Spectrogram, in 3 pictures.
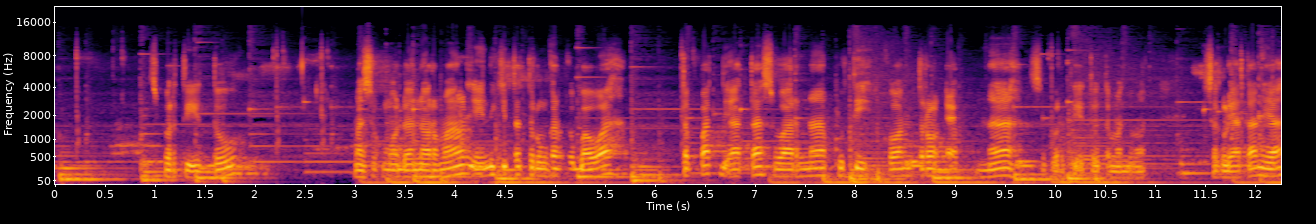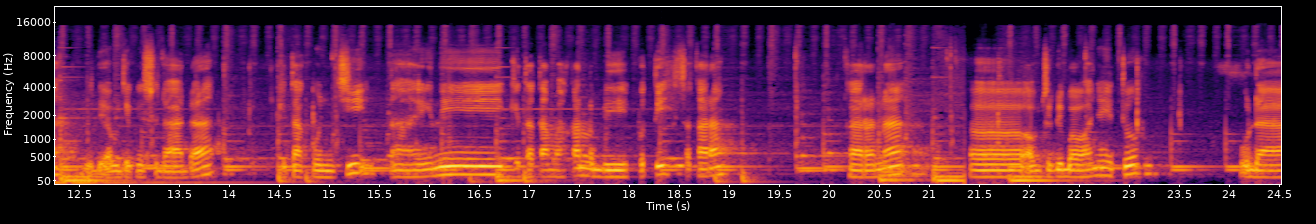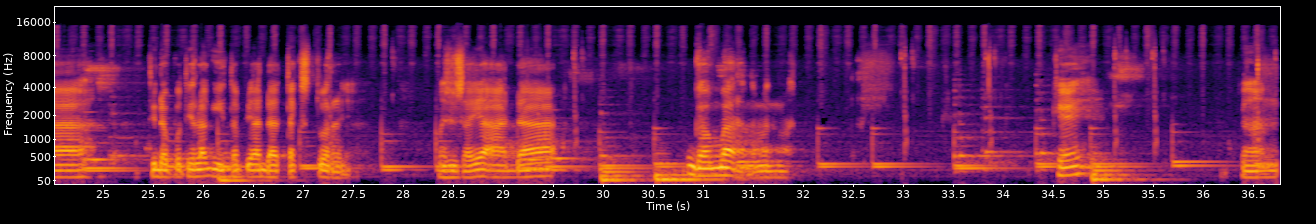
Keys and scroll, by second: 5.3 ctrl+x, 8.8 ctrl+f, 14.6 ctrl+2, 23.4 ctrl+z.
